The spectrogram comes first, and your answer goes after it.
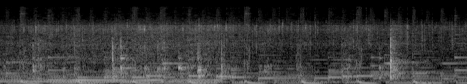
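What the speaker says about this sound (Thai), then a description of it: "มาผัดผักกันเลยนะคะ" Vegetables such as cabbage and broccoli stir-fried in a pan, sizzling continuously up close with repeated scraping stirs of a utensil against the pan and no talking.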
